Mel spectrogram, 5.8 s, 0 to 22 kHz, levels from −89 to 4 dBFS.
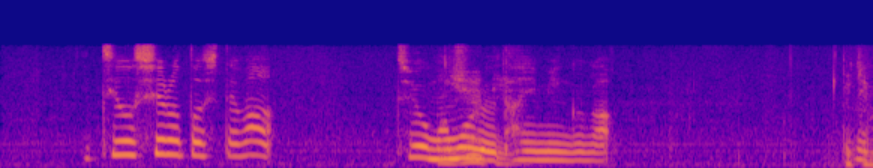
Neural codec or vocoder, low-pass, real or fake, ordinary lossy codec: none; 7.2 kHz; real; none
